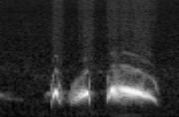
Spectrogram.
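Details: Spotted dove used as a decoy, thúc dút calling style: a sharp arched hoot, a swelling middle note, then a sustained, trilling coo that slowly falls in pitch. Silence otherwise.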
